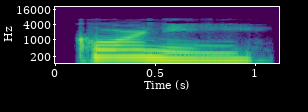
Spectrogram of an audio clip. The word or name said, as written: corniness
